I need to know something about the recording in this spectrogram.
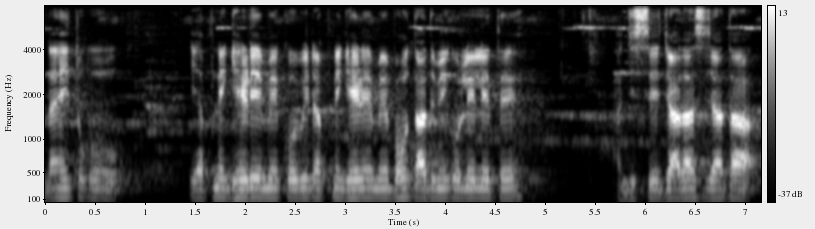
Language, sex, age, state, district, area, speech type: Hindi, male, 30-45, Bihar, Madhepura, rural, spontaneous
